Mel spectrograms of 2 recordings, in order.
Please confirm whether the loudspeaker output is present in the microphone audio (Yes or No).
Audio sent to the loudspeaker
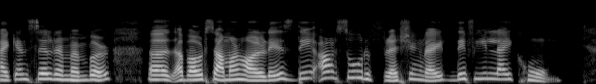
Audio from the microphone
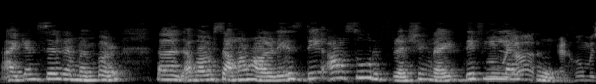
Yes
